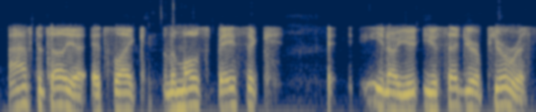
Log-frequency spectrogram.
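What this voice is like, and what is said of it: Brooklyn accent. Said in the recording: “I love Brooklyn. That's where I was born. ... I could tell. We have the same accent.”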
